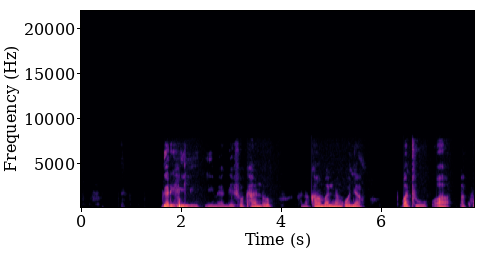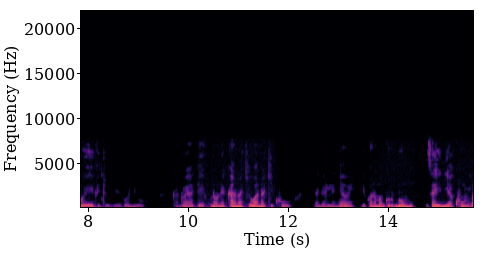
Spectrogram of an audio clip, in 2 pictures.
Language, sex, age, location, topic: Swahili, male, 25-35, Mombasa, government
